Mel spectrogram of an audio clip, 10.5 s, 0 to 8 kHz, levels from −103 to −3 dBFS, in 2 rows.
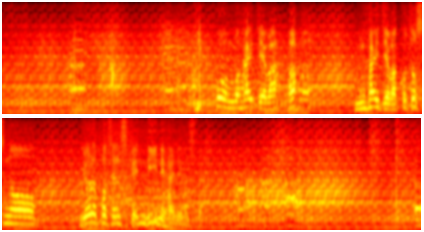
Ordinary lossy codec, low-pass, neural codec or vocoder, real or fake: none; none; codec, 16 kHz, 0.4 kbps, LongCat-Audio-Codec; fake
